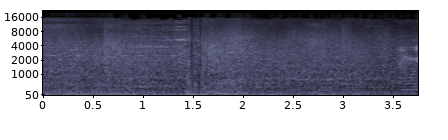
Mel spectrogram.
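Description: An airship explodes in the video game Drakengard, a dense, loud rumbling blast that roars continuously for several seconds with crackling bursts layered over it.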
